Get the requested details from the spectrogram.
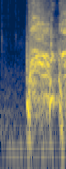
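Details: Cough.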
